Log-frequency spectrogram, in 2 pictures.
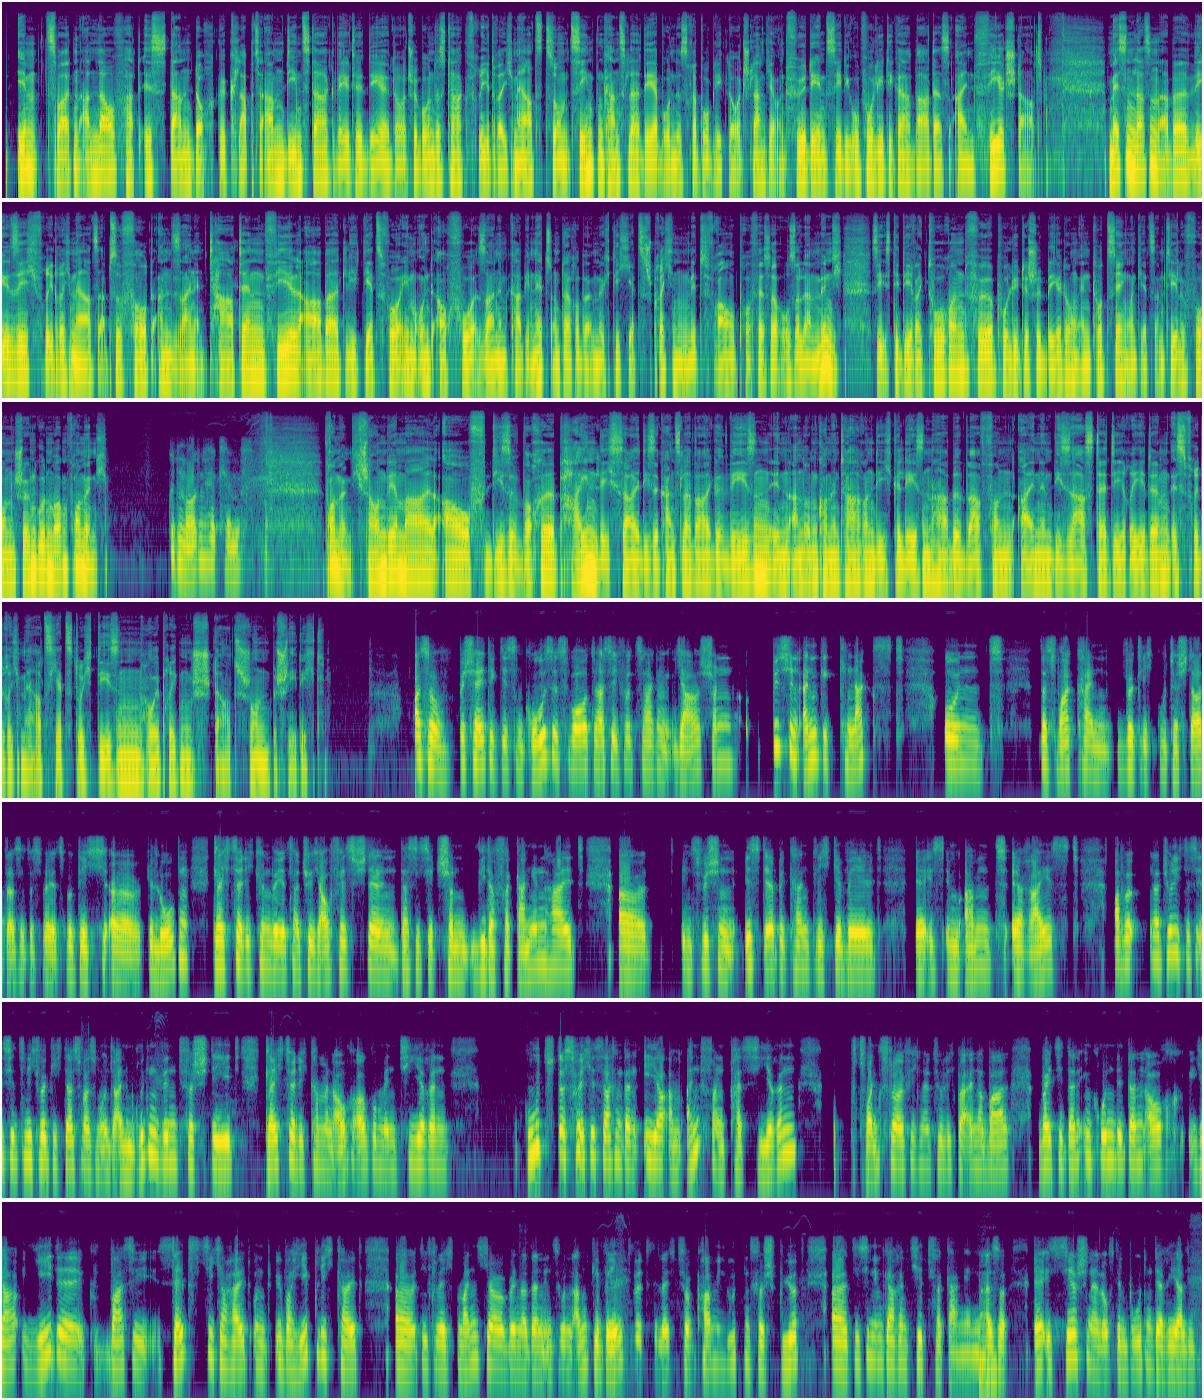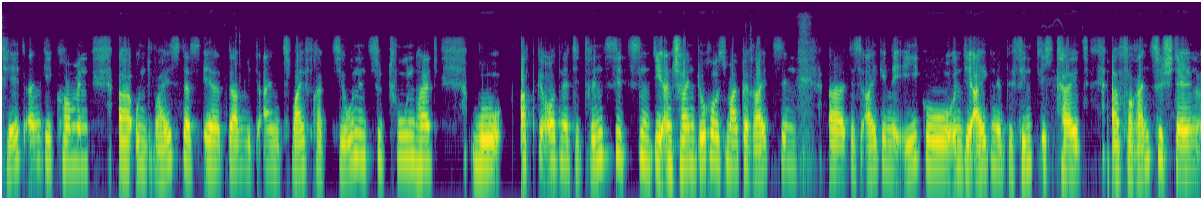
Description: Interview - Politologin: Holpriger Start ist für Merz gute Mahnung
